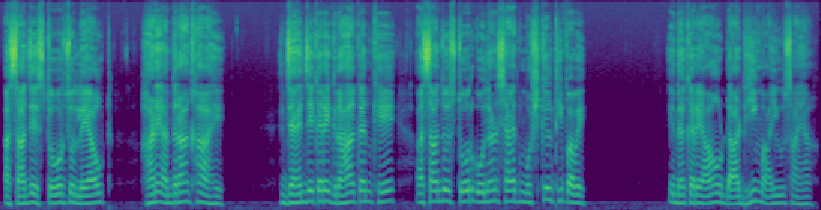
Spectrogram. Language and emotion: Sindhi, sad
